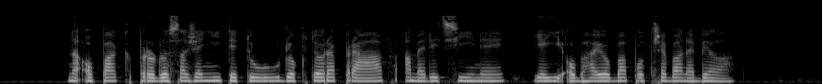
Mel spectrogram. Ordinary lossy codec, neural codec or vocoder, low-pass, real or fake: MP3, 64 kbps; none; 9.9 kHz; real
